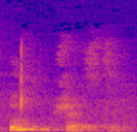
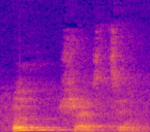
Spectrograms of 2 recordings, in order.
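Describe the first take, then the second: First: The stress is on the first syllable. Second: The same.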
